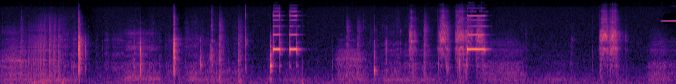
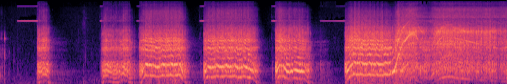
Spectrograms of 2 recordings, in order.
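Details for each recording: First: Arrma Fury RC truck right after fitting a new Spectrum Firma brushed motor, run on the bench: loud, high-pitched screaming squeal in bursts as the motor spins up; owner suspects a worn spur gear. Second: Arma Fury RC truck after swapping a dead brushed motor for a new Spectrum Firma brushed motor. It first sounded very loud, and the owner suspected the spur gear. Now short throttle bursts give a clean electric whine rising and falling with speed, with no grinding or squawk: normal gear mesh.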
